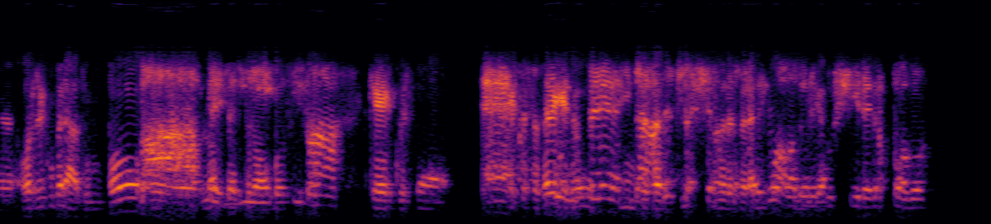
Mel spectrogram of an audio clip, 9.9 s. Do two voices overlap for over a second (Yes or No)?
Yes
